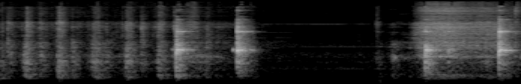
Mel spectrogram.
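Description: A shaving brush works soap in a terracotta bowl, a close series of quick scratchy, clinking strokes, a second of silence, then another brisk burst of brushing.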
